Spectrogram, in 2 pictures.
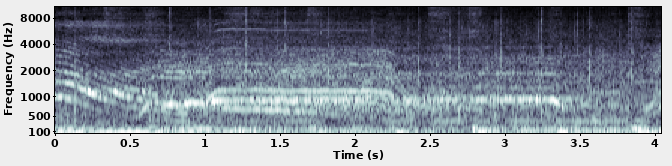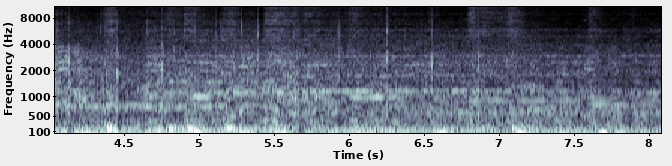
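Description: A large crowd at a Cobra Kai Q&A at Liverpool Comic Con 2022 cheers and whoops loudly, with scattered shouts and clapping rising together in a sustained, noisy roar.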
